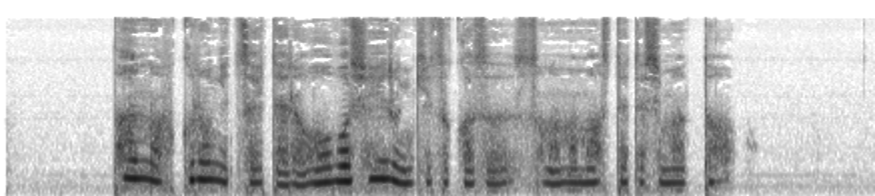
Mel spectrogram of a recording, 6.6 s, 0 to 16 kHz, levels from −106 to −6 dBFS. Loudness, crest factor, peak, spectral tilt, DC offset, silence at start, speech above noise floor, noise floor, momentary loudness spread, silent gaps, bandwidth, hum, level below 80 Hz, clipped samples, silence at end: -27 LUFS; 20 dB; -8 dBFS; -3.5 dB/octave; under 0.1%; 0.85 s; 46 dB; -73 dBFS; 13 LU; none; 11.5 kHz; none; -64 dBFS; under 0.1%; 1.1 s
